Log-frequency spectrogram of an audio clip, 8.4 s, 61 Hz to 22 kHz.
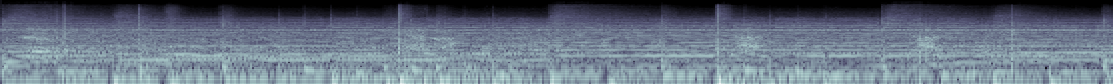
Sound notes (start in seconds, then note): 2.9 smashing cast on face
